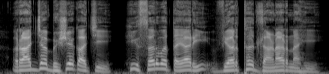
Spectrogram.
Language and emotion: Marathi, neutral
